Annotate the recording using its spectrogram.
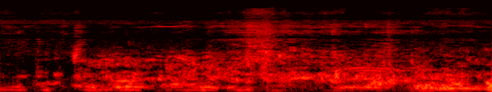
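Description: Quiet outdoor background with faint, indistinct voices of people nearby.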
